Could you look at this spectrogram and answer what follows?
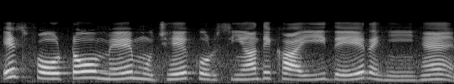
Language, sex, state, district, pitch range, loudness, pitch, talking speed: Hindi, female, Madhya Pradesh, Katni, 230-275 Hz, -16 LUFS, 245 Hz, 120 wpm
